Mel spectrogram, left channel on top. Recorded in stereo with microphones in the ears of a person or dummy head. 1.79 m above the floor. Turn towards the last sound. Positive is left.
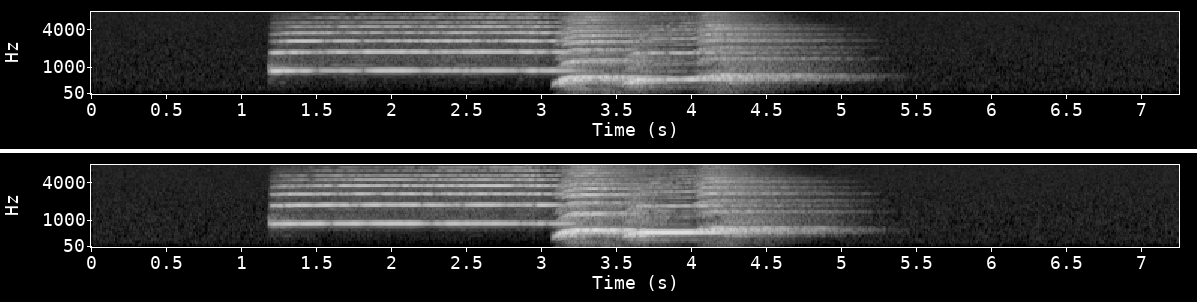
turn(degrees=-5)  # may be behind; listen again after turning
